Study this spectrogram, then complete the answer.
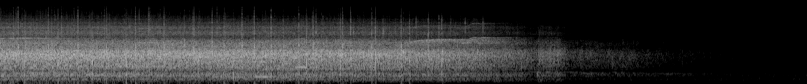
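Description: A large crowd applauds in a big echoing hall, then the applause fades away.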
